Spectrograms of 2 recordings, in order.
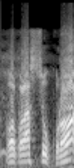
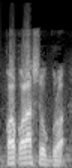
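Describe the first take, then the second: First: "sukro" said with a plain k sound; wrong sukro. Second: "sugro" said with a voiced g in place of the k; corrected sugro. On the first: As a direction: say "sukro" with a hard k, as the mistake. ("sukro" dengan huruf k, ucapan yang salah) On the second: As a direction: swap the k for a g in "sugro". ("sugro" dengan huruf g, ucapan yang benar) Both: Shown as a demonstration. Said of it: "K-nya ganti G".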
